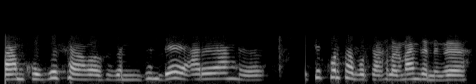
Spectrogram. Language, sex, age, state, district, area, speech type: Bodo, female, 60+, Assam, Chirang, urban, conversation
